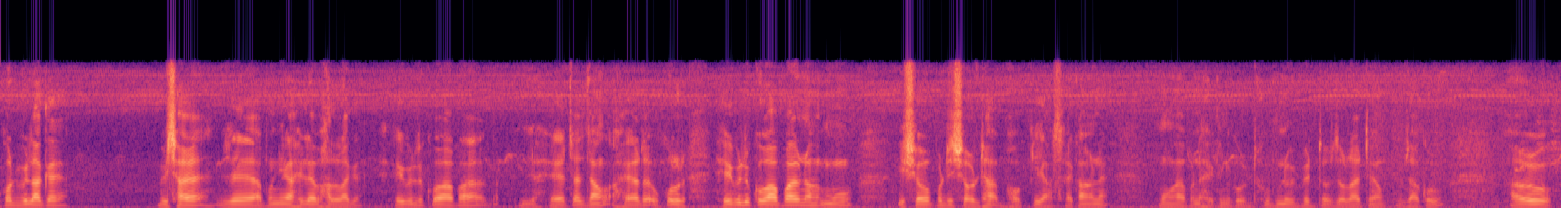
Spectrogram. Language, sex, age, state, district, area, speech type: Assamese, male, 60+, Assam, Dhemaji, rural, spontaneous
